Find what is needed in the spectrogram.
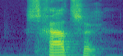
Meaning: skater, ice-skater
- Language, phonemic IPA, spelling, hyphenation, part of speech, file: Dutch, /ˈsxaːt.sər/, schaatser, schaat‧ser, noun, Nl-schaatser.ogg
